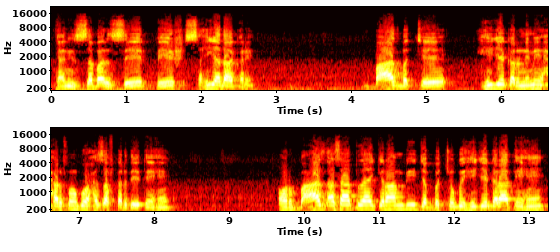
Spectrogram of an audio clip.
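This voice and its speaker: A male Quran reading teacher explaining pronunciation to teachers and pupils, and breaking into slow, deliberate letter-by-letter spelling drills. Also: a little high, a little mellow, poor audio.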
